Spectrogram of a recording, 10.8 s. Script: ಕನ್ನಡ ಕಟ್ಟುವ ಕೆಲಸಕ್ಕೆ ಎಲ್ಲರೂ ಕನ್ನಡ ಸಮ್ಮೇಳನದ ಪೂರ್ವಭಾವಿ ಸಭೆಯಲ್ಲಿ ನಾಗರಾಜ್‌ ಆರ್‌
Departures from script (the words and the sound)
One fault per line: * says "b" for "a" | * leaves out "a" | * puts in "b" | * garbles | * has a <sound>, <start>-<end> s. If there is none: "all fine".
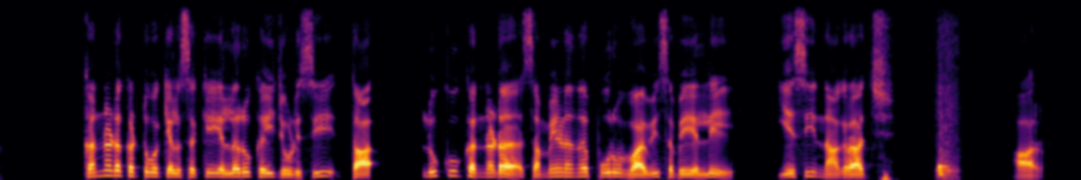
* puts in "ಕೈ ಜೋಡಿಸಿ ತಾಲೂಕು"
* puts in "ಎಸಿ"
* has a whoosh, 9.3-9.6 s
